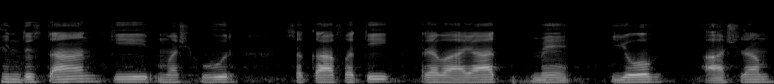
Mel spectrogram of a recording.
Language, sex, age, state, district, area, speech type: Urdu, male, 18-30, Delhi, North East Delhi, rural, spontaneous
